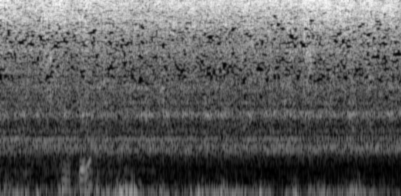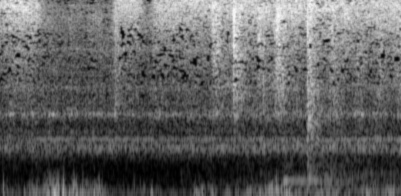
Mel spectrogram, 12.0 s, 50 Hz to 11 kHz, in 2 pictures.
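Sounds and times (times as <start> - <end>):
paint spray gun hissing: 0.0 - 12.0
steady hum: 0.0 - 12.0
uneven low rumble: 9.8 - 12.0.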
